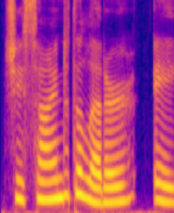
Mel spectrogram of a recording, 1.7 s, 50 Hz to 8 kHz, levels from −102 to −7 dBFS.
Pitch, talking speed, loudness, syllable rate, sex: 240 Hz, 170 wpm, -14 LUFS, 4.7 syllables/s, female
